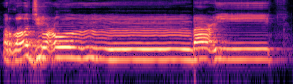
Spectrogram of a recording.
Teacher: اس کو اقلاب کہتے ہیں، رجعم با، عین یا زیر عی، یا ساکن سے پہلے زیر ہے، یا مدہ ہوا، اس لیے یا مدہ کو ایک الف کے برابر کھینچ کر پڑھیں گے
